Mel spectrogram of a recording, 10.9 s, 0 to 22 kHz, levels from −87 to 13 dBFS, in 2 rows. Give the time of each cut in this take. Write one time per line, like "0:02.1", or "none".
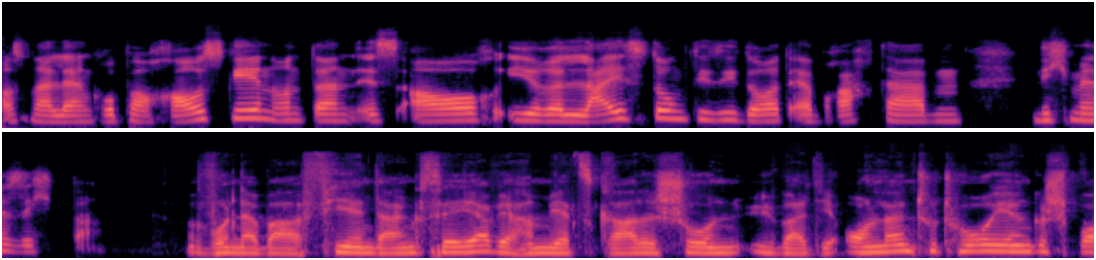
none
